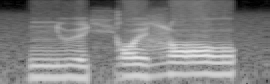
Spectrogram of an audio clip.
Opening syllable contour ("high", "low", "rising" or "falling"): low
